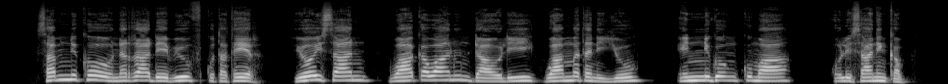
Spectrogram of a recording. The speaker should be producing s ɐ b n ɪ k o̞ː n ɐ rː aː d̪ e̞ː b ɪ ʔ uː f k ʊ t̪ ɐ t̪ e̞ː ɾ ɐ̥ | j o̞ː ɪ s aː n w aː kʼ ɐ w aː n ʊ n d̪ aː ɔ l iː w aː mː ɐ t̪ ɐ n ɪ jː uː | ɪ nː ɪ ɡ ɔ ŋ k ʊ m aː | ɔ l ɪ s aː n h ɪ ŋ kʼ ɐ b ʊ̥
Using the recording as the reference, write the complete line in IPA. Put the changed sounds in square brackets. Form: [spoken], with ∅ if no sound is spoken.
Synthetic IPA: s ɐ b n ɪ k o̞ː n ɐ rː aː d̪ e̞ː b ɪ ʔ uː f k ʊ t̪ ɐ t̪ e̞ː ɾ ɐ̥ | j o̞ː ɪ s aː n w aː kʼ ɐ w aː n ʊ n d̪ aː ɔ l iː w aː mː ɐ t̪ ɐ n ɪ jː uː | ɪ nː ɪ ɡ ɔ ŋ k ʊ m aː | ɔ l ɪ s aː n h ɪ ŋ kʼ ɐ b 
